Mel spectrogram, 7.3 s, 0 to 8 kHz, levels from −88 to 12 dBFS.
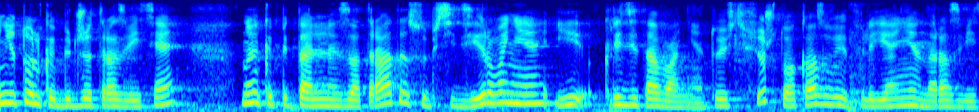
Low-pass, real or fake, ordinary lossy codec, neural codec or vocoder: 7.2 kHz; real; none; none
